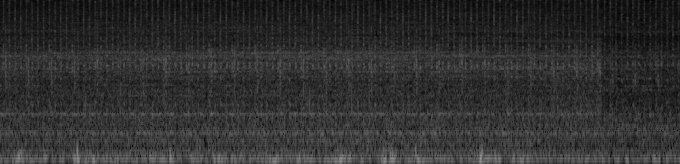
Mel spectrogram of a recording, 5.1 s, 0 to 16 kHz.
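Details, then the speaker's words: 2014 Chevrolet Cruze with P0171, P0106, P0496: idle stumbles with irregular thuds and misses under a hiss as purge valve hose is reconnected; vacuum leak via faulty stuck-open purge valve. "So the moment I take it off, you can see the fuel trim goes high, and when I place it, you can hear how badly the engine is running."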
